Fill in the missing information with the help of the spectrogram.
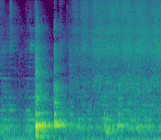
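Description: Two sharp clinks of dishes or utensils as a vegetarian burger is prepared in a home kitchen, then a soft, steady kitchen background with faint rustling and a low hum while a washing machine runs. No one speaks.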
